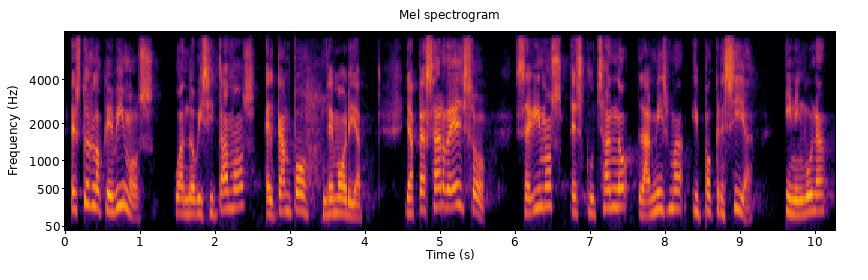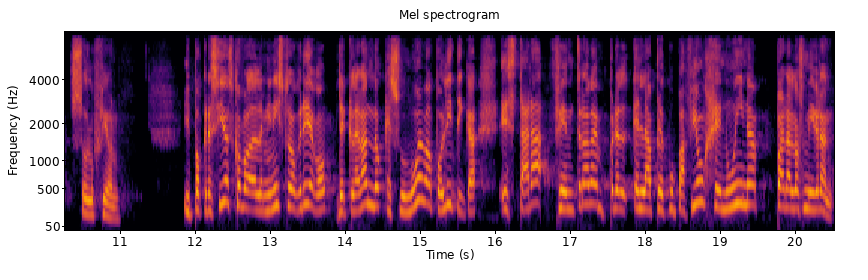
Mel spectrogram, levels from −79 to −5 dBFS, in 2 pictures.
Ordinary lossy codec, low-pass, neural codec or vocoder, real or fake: none; 7.2 kHz; codec, 16 kHz, 4 kbps, X-Codec, HuBERT features, trained on LibriSpeech; fake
